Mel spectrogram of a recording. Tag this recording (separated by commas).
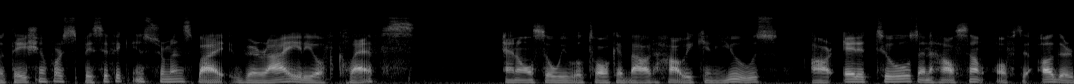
Speech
